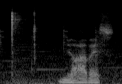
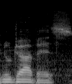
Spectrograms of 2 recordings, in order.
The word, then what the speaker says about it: Nujabes: one do you think I said new NZ and I was like this is Japanese you don't pronounce it like Spanish if it was Japanese be like nujabes or something yeah nujabes actually someone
